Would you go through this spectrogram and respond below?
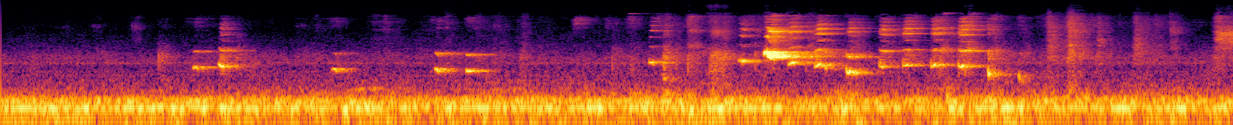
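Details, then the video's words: Labrador Retriever puppies, a litter of six from mother Sadie, playing together in an indoor puppy play room on a live puppy cam; high whimpers and short yips, with a louder squealing yelp near the middle, over a steady low hum. "Labrador puppies at play!"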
